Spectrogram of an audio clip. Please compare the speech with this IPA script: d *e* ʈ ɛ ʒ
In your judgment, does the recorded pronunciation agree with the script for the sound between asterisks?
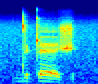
yes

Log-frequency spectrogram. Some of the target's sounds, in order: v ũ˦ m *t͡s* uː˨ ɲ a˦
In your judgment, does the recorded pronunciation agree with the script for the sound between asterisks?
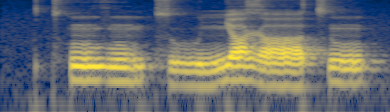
yes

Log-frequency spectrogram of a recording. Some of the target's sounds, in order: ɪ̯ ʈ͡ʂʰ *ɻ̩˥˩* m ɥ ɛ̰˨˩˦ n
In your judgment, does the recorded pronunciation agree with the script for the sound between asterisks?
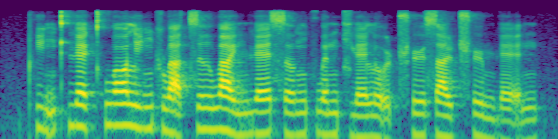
yes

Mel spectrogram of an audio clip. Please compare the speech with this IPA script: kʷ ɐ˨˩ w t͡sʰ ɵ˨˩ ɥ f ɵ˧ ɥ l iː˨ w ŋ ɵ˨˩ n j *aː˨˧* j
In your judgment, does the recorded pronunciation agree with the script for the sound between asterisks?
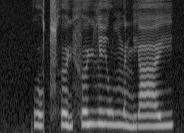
yes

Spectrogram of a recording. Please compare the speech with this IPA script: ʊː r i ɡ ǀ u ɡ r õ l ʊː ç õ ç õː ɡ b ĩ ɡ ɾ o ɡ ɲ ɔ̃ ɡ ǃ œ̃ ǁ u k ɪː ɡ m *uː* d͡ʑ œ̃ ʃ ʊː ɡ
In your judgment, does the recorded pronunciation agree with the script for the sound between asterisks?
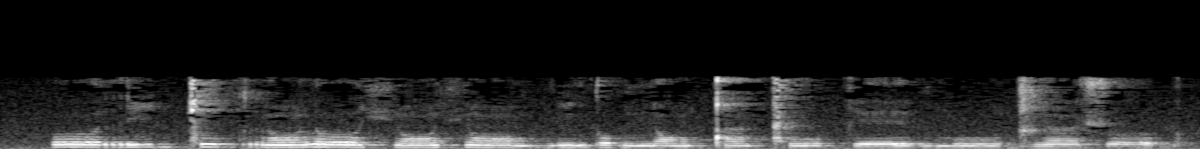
yes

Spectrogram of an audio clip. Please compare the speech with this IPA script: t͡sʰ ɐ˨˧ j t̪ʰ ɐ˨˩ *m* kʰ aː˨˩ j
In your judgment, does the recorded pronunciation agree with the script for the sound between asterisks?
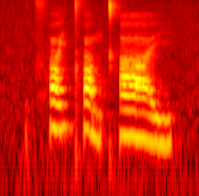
yes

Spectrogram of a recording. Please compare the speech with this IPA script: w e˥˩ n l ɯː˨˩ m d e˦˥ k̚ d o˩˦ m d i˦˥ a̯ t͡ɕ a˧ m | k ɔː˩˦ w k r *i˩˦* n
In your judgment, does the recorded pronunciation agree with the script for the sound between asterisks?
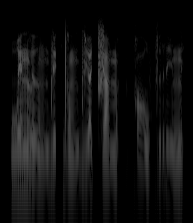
yes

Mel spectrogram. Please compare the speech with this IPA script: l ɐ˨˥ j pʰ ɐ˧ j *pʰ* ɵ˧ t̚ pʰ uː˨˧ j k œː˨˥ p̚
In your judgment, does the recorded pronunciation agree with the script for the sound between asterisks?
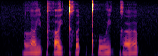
no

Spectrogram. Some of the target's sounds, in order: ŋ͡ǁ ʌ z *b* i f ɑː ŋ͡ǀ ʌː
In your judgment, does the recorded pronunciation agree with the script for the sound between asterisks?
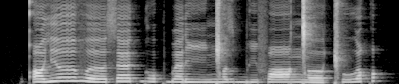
yes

